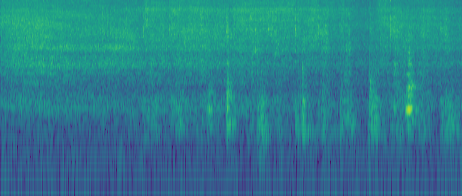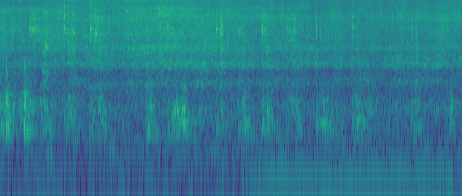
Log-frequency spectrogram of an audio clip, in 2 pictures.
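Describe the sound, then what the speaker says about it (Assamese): Ginger and cumin fry in a pan: a loud, continuous sizzle and hiss with frequent small stirring clicks and scrapes throughout, and no voices. "এইখিনি অলপ সময় ভাজিম।"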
